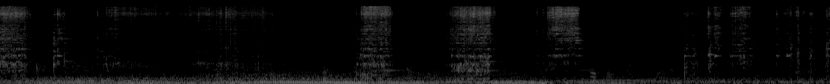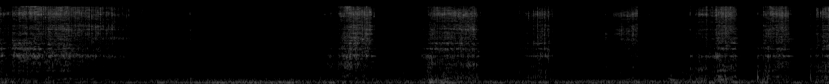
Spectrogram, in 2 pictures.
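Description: Steel trowel scraping over a concrete driveway slab in repeated short, irregular strokes, working wet concrete mix into a crack. A low steady hum underlies the first six seconds, then stops.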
